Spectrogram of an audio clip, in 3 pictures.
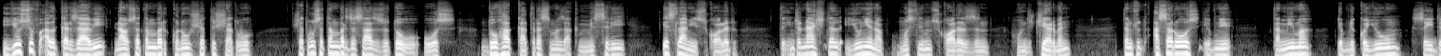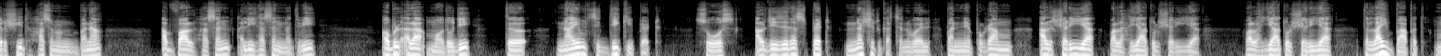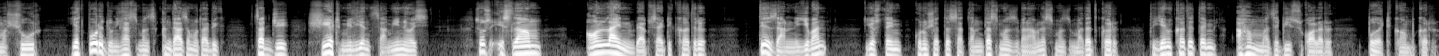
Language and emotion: Kashmiri, neutral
